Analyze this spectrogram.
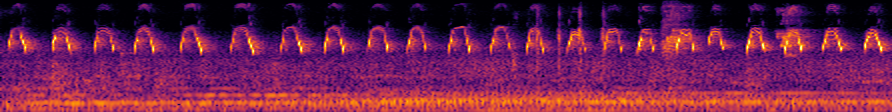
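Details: Domestic chicken chick that will not leave its carer, running toward a finger: loud, high peeps, each rising then falling, repeated steadily about four times a second throughout, with a faint low hum in the background.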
